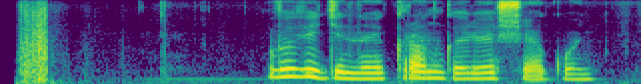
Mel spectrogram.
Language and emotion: Russian, neutral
